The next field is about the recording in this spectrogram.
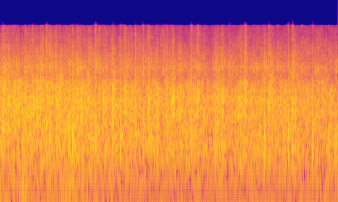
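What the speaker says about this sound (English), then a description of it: "Give everybody a round of applause." Audience applause at an Eli celebration event, dense sustained clapping from a large crowd filling the whole stretch at steady loudness, with no talk over it.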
